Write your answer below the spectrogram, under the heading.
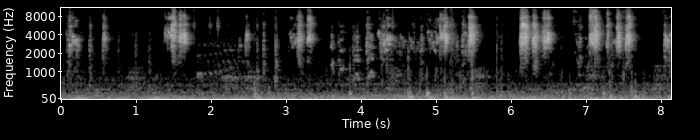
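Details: Peanut, a pet squirrel kept indoors since being rescued as a blind three-week-old, busies himself with favourite chickpea pods, giving scattered high squeaky chirps in small irregular groups amid soft rustling.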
